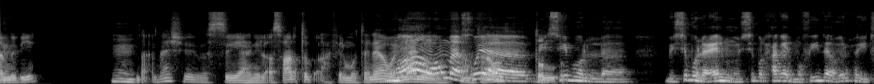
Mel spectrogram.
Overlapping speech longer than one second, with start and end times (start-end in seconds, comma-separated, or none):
3.8-5.1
